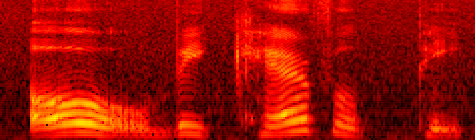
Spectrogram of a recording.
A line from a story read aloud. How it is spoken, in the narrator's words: she said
